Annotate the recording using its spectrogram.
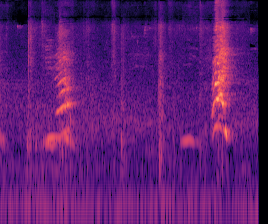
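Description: A child's high-pitched voice in short calls and exclamations, with two rising calls about a second in and near the end, the later one the loudest, over a steady low hum.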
